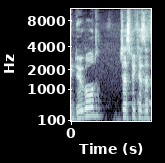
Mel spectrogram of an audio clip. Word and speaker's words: Dugald: I don't care how you pronounce it. And now it is Dugald, right? Technically, I say Dugald just because it sounds closer to his original name, which was Douglas, which I couldn't stand.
